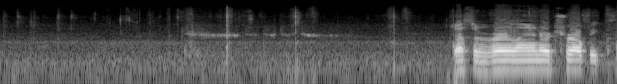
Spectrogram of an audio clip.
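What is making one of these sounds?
Trading cards are flipped through by hand.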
